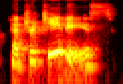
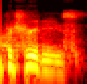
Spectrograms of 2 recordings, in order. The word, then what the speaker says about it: Petrides: my dear friend petratitis did i get that right no no so please introduce yourself the right way with the right pronunciation of your last name petries don't worry it happens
